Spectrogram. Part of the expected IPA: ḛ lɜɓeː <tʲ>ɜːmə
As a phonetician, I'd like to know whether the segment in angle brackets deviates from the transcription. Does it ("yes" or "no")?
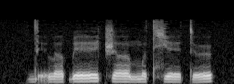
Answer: yes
